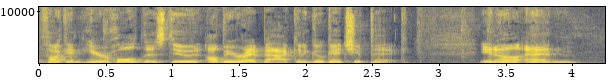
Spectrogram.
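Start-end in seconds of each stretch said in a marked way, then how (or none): none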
